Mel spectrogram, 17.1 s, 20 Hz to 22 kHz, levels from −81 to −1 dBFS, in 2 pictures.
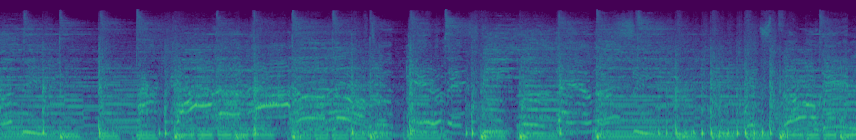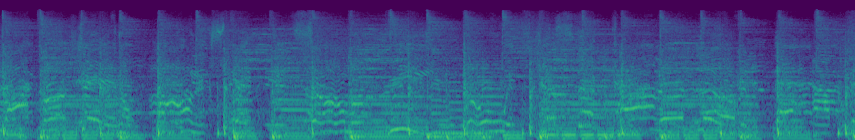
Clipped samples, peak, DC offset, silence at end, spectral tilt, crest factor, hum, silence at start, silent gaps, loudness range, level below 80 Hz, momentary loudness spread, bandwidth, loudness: under 0.1%; -14 dBFS; under 0.1%; 0 s; -5 dB/octave; 14 dB; none; 0 s; none; 1 LU; -42 dBFS; 3 LU; 16.5 kHz; -28 LUFS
